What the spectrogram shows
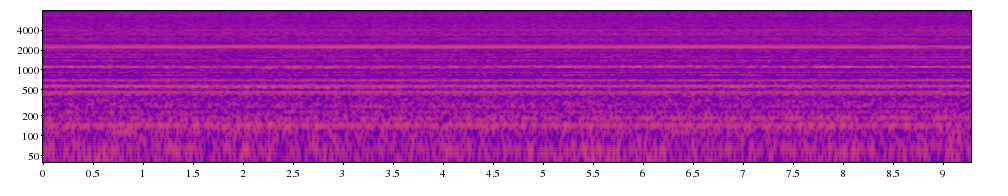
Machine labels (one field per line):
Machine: pump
